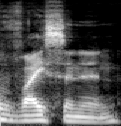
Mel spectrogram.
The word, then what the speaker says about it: Väisänen: I believe it's pronounced Leo Väisänen.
